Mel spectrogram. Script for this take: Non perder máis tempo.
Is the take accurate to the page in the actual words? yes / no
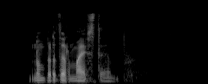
yes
